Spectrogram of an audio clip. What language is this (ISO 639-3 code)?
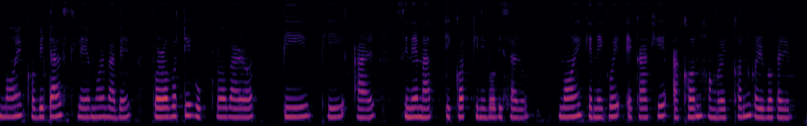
asm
